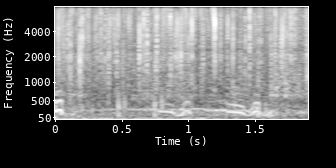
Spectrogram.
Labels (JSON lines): {"label": "biophony, cascading saw", "recorder": "SoundTrap 600 or HydroMoth"}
